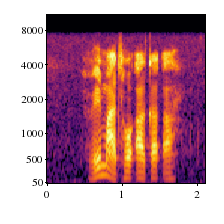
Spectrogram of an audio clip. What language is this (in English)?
Northern Sotho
